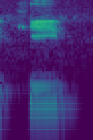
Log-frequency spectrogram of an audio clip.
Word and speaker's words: Keap: and years to come we name the company keep for that reason because perseverance is the key to success in small business and we spell it with an A so we can own it and and make it make it our so that that's why we call it key and and you know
